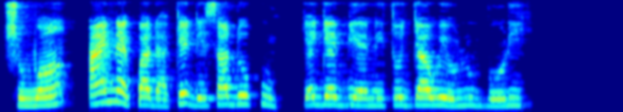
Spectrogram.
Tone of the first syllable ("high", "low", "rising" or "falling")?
low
